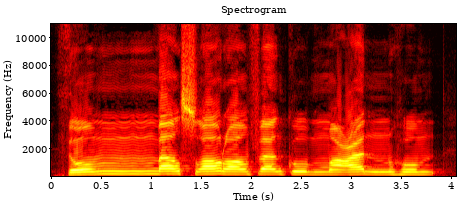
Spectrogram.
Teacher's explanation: ثُمَّ صَرَفَكُمْ عَنْهُمْ، ثُمَّ میم کے اوپر تشدید ہے تو غنہ کریں گے۔ صَرَفَكُمْ، صاد موٹا، را موٹا، باقی اس میں باریک ہیں۔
